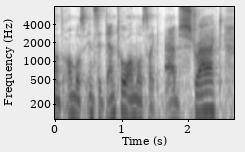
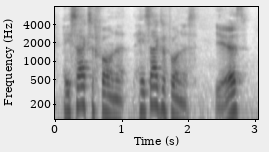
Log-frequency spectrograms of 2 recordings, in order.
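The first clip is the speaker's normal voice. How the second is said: put-on Canadian accent, done for show. Retelling calling out to a saxophonist; Canadian accent. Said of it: "That's my Canadian accent".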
